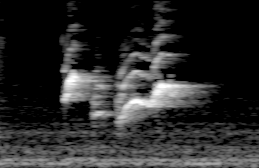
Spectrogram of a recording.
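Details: Pet parakeet playing at a mirror gives two short whistled phrases indoors, a brief slurred note followed by a longer wavering, rising-then-falling whistle.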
